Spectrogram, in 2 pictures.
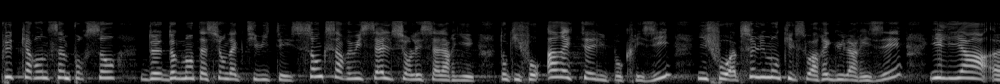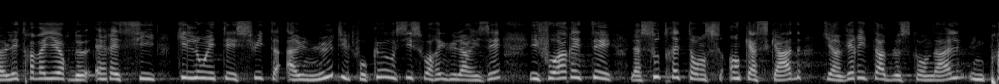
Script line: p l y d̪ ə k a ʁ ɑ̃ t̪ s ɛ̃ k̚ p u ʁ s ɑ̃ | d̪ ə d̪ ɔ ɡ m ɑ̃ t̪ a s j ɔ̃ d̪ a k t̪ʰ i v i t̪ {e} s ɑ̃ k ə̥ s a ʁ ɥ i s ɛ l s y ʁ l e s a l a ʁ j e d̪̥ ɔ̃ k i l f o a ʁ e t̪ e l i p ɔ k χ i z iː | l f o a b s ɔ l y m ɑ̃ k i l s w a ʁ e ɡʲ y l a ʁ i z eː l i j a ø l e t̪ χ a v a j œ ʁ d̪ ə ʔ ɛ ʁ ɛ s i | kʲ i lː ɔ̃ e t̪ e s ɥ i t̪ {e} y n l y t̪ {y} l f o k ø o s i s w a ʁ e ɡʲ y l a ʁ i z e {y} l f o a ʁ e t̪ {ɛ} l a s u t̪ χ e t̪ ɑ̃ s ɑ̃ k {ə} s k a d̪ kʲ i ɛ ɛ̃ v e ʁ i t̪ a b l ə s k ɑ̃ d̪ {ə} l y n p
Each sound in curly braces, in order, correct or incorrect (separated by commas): correct, incorrect, incorrect, incorrect, incorrect, incorrect, incorrect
